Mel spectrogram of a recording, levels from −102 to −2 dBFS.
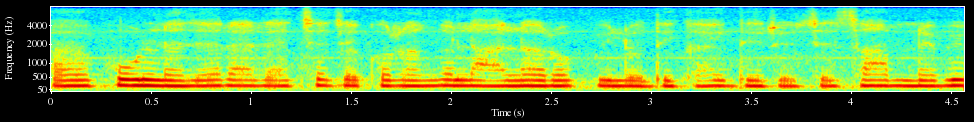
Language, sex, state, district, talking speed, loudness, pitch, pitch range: Rajasthani, female, Rajasthan, Nagaur, 225 wpm, -14 LUFS, 195 Hz, 195-200 Hz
